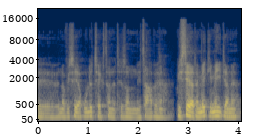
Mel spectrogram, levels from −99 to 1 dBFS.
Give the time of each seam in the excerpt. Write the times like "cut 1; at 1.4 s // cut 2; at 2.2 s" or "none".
cut 1; at 2.7 s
